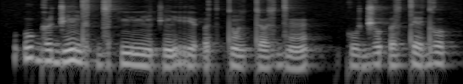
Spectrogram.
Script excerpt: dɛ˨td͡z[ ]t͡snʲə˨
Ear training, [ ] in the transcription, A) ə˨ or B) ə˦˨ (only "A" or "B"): B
